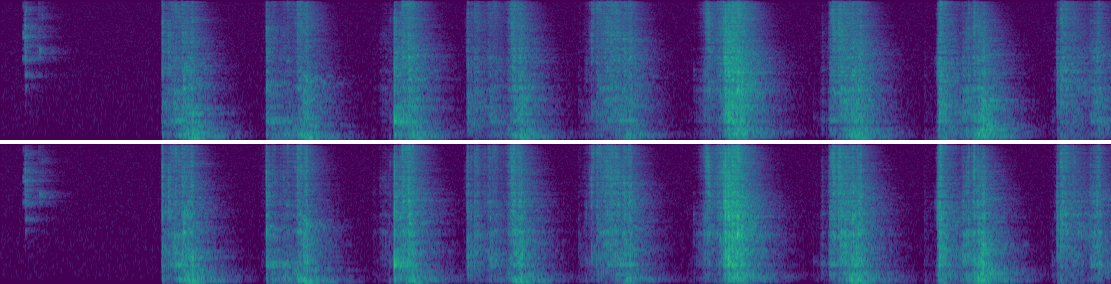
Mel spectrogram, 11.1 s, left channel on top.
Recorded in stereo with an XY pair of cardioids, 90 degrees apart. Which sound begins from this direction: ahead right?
Tearing paper, at 1.6 s.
